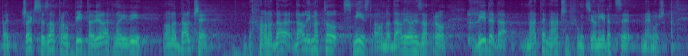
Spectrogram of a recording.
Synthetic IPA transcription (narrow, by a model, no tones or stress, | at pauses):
pat͡ʃoʋje̞ksezapɾaʋo̞piːt̪aʋjeɾoat̪noiʋiː | o̰nod̪alt͡ɕe | onod̪ad̪aliimat̪o̞ːsmiːslˠa̰onod̪alio̞nizapɾaʋo̞ | ʋid̪ed̪a | nat̪aːjnaːt͡ʃinfuŋkt̪sio̞niːɾat̪senḛmo̞ʒe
